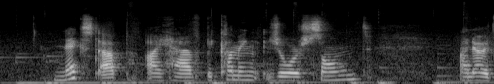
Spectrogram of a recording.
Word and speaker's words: George Sand: up I have becoming George songs I know it says George sand but it's French so you're supposed to pronounce it pronounce it George song um she was yes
